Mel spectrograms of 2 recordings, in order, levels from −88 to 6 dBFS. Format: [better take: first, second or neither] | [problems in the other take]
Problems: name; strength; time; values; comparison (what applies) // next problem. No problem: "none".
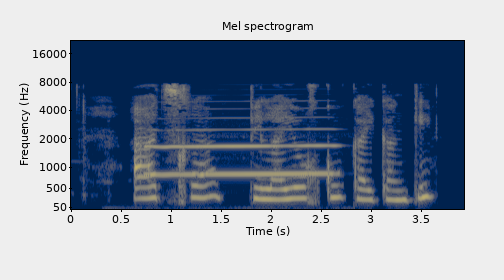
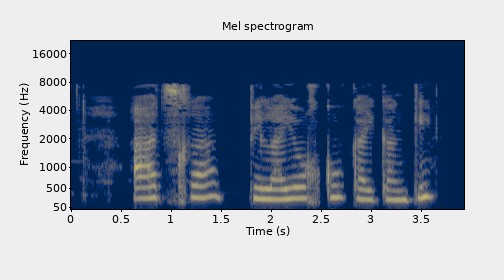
second | background sound (Wind instrument, woodwind instrument); as loud as the speech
